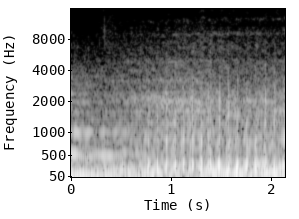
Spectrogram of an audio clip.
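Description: Helicopter rotor sound effect, a rapid even chopping beat that comes in about half a second in, over background music.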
